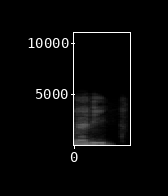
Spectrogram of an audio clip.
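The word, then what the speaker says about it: בְּרִית: bíblico prácticamente no perdón en hebreo moderno eh prácticamente no no no suena directamente lo lo dicen brit no brit pero eh según las leyes del shev las leyes del hebreo bíblico esta este lleva al principio de sílaba de palabra es vocalizado Entonces es verit verit en este caso tenemos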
